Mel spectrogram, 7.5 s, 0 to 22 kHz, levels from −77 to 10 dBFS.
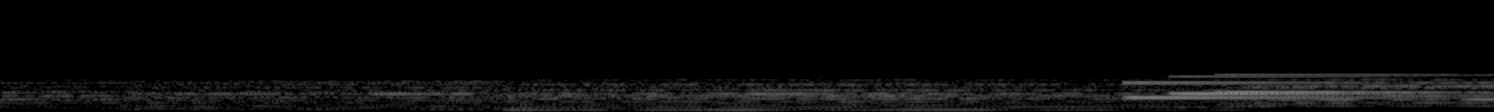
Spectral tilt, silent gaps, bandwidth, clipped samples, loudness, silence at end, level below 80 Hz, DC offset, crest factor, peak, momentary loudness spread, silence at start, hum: -7 dB/octave; none; 9 kHz; under 0.1%; -46 LUFS; 0 s; -84 dBFS; under 0.1%; 18 dB; -28 dBFS; 19 LU; 0 s; none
